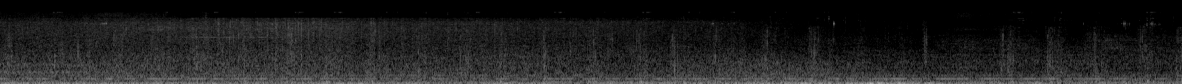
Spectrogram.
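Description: Footsteps run over stone and grass.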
